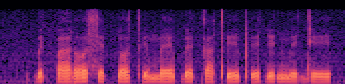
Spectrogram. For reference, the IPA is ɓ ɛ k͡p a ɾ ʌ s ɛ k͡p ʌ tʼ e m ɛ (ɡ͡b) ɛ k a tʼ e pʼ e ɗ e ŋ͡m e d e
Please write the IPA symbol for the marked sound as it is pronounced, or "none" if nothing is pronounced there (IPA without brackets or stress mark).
ɓ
